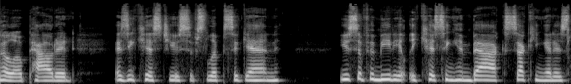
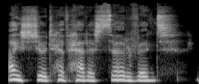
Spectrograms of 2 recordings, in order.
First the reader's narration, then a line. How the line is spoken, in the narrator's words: Niccolo muttered, trailed off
